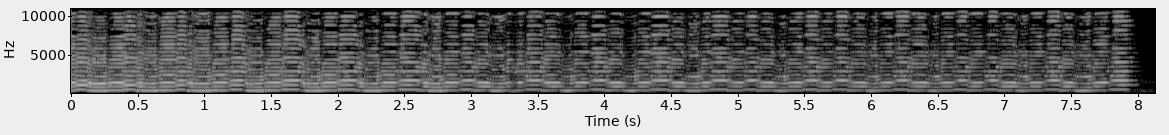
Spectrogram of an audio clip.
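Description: Diatonic harmonica playing a fast, repeating lick made of many draw notes in a row, the kind of passage that needs a long, controlled inhale. The notes run on without a break and stop suddenly at the end.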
